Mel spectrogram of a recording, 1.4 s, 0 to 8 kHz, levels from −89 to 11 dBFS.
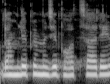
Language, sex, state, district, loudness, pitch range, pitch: Hindi, female, Bihar, Jamui, -12 LUFS, 235-240 Hz, 235 Hz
